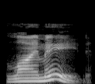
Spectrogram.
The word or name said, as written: limeade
